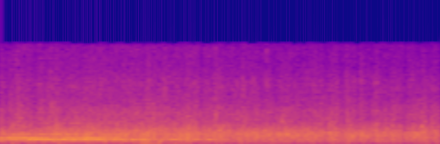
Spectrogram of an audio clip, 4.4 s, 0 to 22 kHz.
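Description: A large audience at a Jeff Allen comedy show applauds steadily after a mention of a son serving with the 101st Airborne at Fort Campbell, Kentucky, a dense wash of clapping that stays loud throughout, with a few brief whistles cutting through early on.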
